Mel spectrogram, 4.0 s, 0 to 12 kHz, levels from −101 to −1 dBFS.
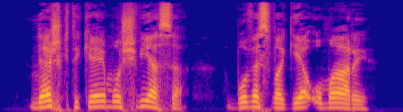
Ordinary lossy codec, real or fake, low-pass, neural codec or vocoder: MP3, 48 kbps; real; 10.8 kHz; none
